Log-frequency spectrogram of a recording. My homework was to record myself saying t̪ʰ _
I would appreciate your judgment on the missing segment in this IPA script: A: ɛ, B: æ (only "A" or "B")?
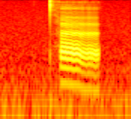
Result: B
